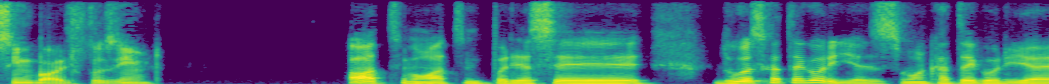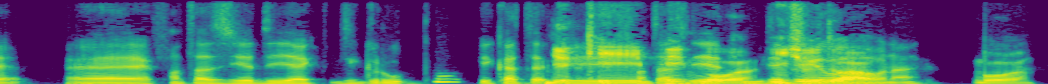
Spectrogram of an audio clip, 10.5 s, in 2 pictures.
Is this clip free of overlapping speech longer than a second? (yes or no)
no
